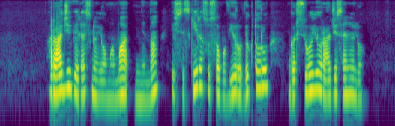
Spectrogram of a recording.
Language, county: Lithuanian, Klaipėda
